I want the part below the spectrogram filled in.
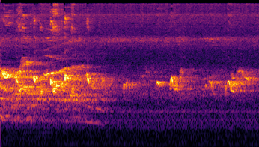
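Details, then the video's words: Lure song of a yellow-vented bulbul to make birds agitated: a loud burst of jumbled chattering warbles, then softer short phrases spaced out, each a quick bubbly flourish. "Suara pancingan burung trucukan agar cepat emosi"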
